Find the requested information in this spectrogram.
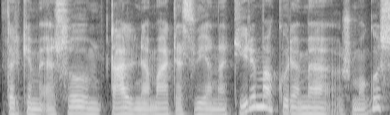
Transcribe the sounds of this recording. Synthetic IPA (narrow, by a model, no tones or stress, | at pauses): t̪ɐɾʲkʲɪmɛsʊt̪ɑːlʲnʲɛmɑːt̪ʲeːsʋʲiɛnɑt̪ʲiːɾʲɪmɑːkʊɾʲɛmʲɛʒmoːɡʊs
